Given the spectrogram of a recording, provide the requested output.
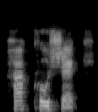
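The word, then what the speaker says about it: חושך: mo sheik all right so koshek is the pronunciation and it means the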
